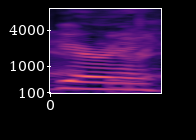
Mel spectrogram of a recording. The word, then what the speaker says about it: Bure: Bure. I, it, I always say it Bure. rhymes with puree.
